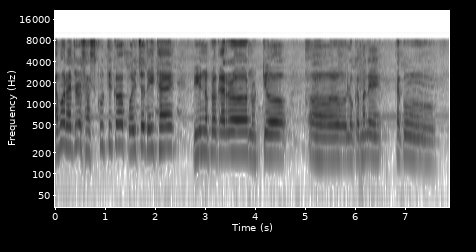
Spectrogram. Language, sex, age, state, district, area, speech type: Odia, male, 60+, Odisha, Koraput, urban, spontaneous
